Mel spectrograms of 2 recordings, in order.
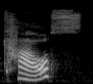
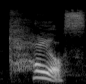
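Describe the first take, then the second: First: It is pronounced as Latin-language speakers say it. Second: It is pronounced the usual English way. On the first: The speaker calls it wrong. "not chaos" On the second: The speaker calls it right. "but chaos"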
